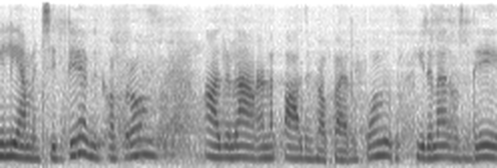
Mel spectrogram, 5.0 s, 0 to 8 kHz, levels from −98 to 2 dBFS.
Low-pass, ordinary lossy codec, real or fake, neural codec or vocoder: 7.2 kHz; none; fake; codec, 16 kHz, 0.8 kbps, ZipCodec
